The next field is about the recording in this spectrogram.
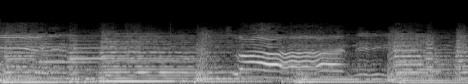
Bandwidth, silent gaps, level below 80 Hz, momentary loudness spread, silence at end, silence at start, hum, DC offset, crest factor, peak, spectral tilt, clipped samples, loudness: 7.2 kHz; none; -36 dBFS; 6 LU; 0 s; 0 s; none; under 0.1%; 12 dB; -4 dBFS; -8 dB/octave; under 0.1%; -16 LUFS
